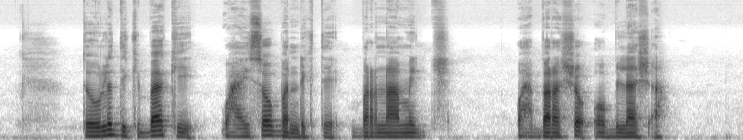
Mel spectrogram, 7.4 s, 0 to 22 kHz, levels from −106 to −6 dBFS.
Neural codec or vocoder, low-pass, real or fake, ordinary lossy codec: none; none; real; none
